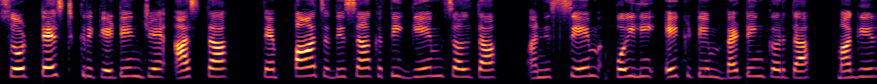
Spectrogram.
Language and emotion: Goan Konkani, neutral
